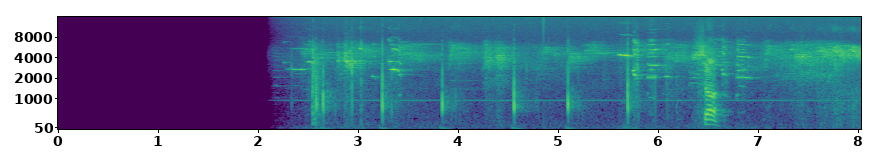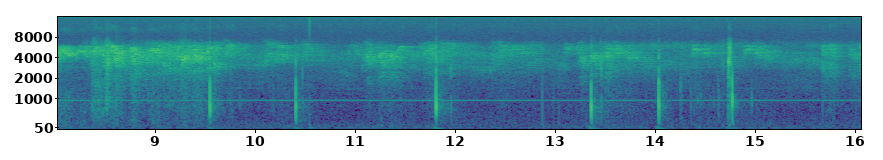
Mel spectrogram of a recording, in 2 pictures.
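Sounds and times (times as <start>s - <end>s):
faint steady high tone: 2.2s - 16.0s
high bird-like chirps: 2.2s - 16.0s.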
